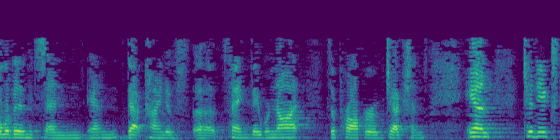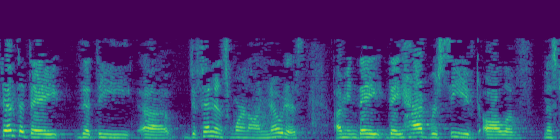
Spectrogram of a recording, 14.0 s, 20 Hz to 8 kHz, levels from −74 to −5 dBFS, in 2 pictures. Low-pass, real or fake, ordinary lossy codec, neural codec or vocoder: 7.2 kHz; real; MP3, 24 kbps; none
